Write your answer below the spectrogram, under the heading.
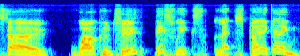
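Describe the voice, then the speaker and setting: Recorded dry and close with no echo, a man talks at a fairly slow pace. His pitch swings very widely. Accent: Portsmouth. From southern England, Portsmouth. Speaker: podcast co-host, game presenter. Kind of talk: casual chat, quiz game hosting. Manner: animated.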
